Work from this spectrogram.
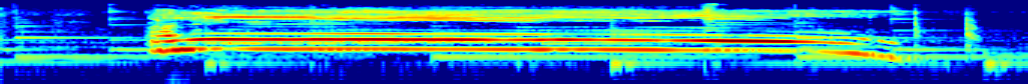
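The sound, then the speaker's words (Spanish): A neighbour's dog that has got loose howls in one long, loud, sustained tone that holds steady, then slides down in pitch as it trails off. “Otra vez se soltó el perro del vecino. ¡Qué bien! Siempre se parece, me asusta, si yo me creo que es un lobo.”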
